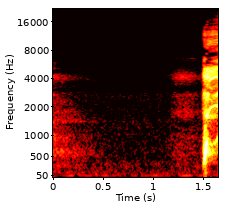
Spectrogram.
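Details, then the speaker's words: Girl who has had hiccups for about six to ten minutes, possibly after inhaling a small lemon cake; after near silence, one sudden, sharp, voiced hiccup bursts out at the end. "i've had hiccups for like six minutes now i sound like um a pig squealing it's horrible"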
